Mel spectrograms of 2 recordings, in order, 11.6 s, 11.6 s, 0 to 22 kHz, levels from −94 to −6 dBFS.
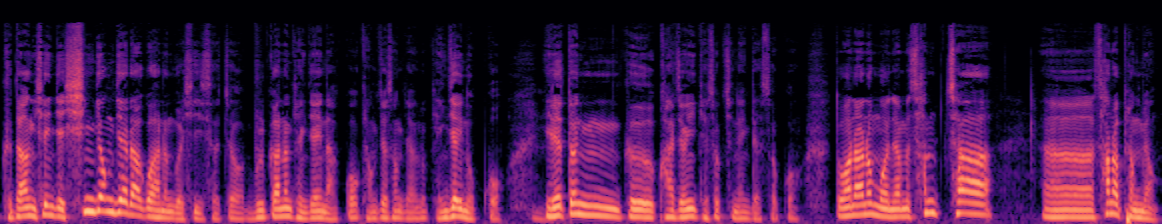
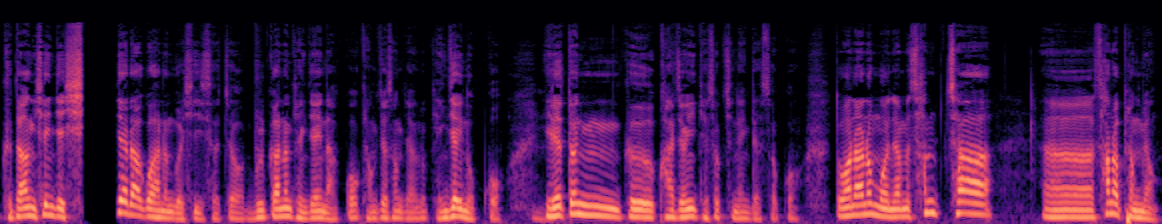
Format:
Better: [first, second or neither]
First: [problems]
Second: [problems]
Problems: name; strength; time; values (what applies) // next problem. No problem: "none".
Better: first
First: none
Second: audio cutting out; at 1 s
